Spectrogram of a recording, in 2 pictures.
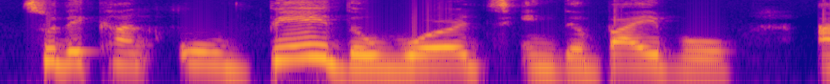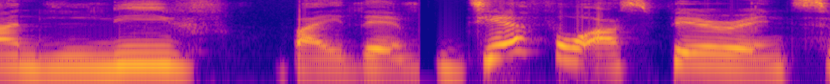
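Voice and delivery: ordinary talk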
